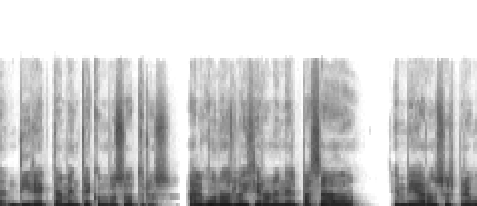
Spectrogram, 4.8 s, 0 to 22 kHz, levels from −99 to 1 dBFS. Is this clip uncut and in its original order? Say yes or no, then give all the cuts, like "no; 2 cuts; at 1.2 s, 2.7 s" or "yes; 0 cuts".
no; 1 cut; at 1.8 s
